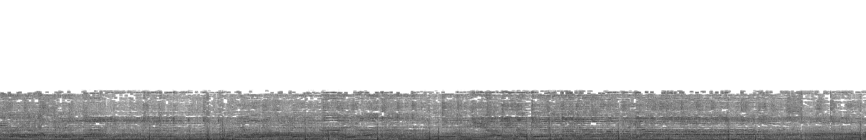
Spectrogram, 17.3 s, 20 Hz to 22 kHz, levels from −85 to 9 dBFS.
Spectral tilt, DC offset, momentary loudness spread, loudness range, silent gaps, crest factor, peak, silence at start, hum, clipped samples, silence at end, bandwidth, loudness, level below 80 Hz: -4.5 dB/octave; 2%; 3 LU; 1 LU; none; 14 dB; 0 dBFS; 0 s; none; under 0.1%; 0 s; 8 kHz; -15 LUFS; -22 dBFS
